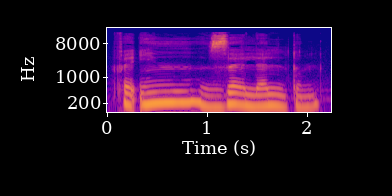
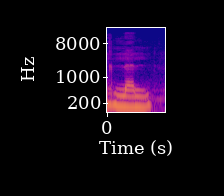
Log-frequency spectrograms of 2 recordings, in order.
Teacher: فَإِن زَلَلْتُمْ، فَإِن فا الگ ورڈ اور ان الگ ورڈ، فَإِن ایمٹی نون کے بعد زا تو اخفا ایسے کریں گے کہ زا کے لیے زبان تیار ہو · Shown in: first take · اور زا جو ہے بزنگ ساؤنڈ کے ساتھ آنی چاہیے اس کی آواز.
